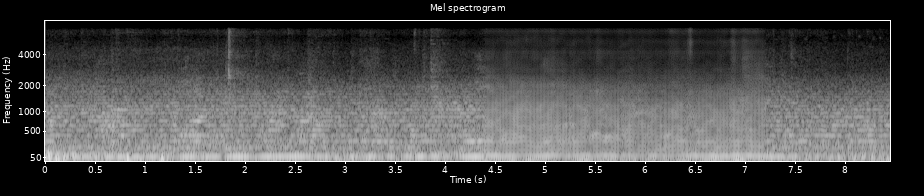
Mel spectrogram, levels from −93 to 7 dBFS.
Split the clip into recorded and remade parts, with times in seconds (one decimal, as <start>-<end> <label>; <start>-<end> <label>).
0.0-4.4 recorded; 4.4-7.2 remade; 7.2-8.5 recorded

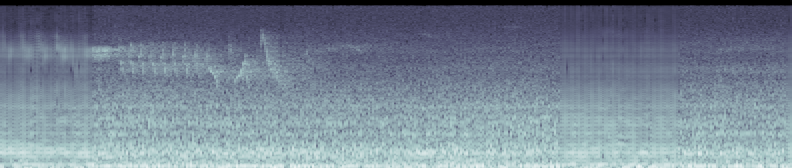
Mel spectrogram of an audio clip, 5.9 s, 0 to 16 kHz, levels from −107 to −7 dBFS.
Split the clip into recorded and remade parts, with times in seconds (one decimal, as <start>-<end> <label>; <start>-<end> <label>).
0.0-0.7 remade; 0.7-4.2 recorded; 4.2-5.1 remade; 5.1-5.9 recorded

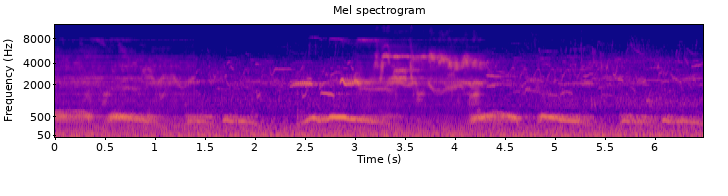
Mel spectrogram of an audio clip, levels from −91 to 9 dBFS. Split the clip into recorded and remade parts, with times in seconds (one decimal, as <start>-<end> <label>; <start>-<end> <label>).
0.0-1.4 remade; 1.4-3.0 recorded; 3.0-4.3 remade; 4.3-6.5 recorded

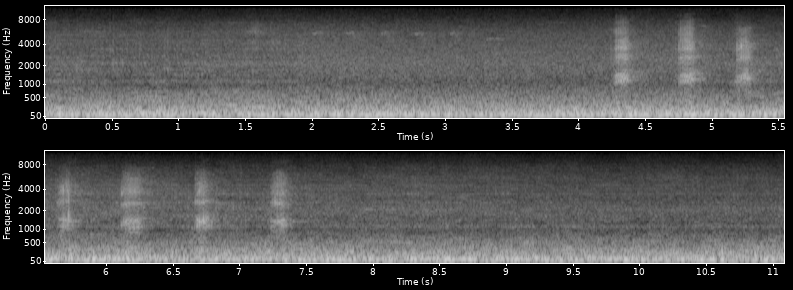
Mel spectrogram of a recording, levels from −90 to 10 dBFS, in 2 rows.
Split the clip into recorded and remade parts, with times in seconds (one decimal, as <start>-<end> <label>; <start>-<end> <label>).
0.0-1.9 remade; 1.9-5.0 recorded; 5.0-11.1 remade

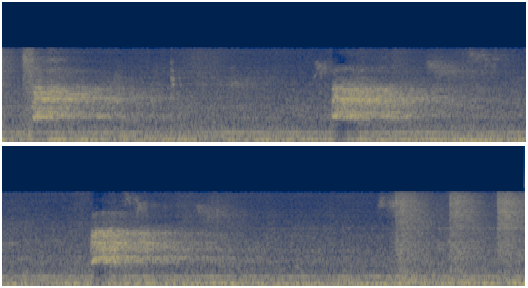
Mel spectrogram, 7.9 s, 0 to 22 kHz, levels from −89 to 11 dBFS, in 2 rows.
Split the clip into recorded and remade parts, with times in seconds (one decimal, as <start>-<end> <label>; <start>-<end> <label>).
0.0-3.6 remade; 3.6-5.0 recorded; 5.0-7.9 remade

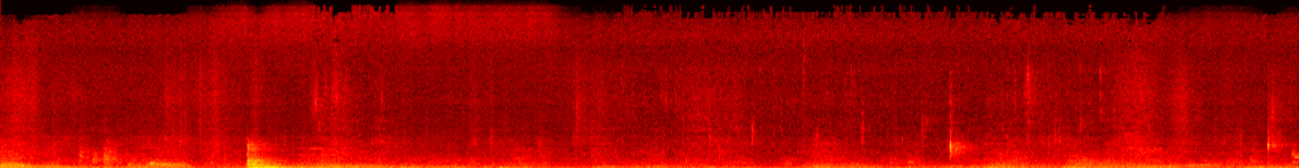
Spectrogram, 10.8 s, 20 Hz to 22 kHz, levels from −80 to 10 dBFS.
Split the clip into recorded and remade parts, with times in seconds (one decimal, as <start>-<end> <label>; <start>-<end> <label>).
0.0-2.6 remade; 2.6-3.3 recorded; 3.3-5.1 remade; 5.1-9.7 recorded; 9.7-10.8 remade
